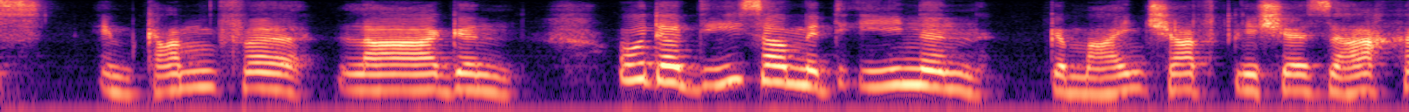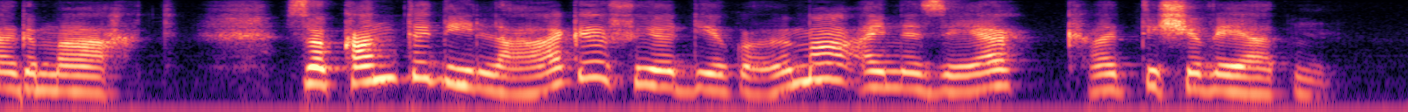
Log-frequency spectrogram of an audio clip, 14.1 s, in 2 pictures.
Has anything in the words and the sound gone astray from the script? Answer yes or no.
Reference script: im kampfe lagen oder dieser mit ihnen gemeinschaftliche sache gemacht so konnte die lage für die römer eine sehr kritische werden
no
